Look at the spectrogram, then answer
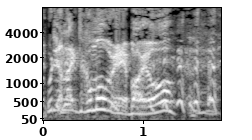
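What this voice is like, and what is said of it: Put-on Welsh accent. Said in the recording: “You've just experienced the Welsh.”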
